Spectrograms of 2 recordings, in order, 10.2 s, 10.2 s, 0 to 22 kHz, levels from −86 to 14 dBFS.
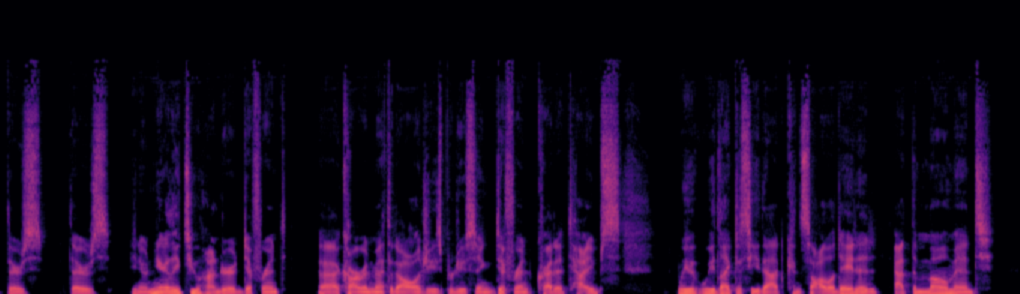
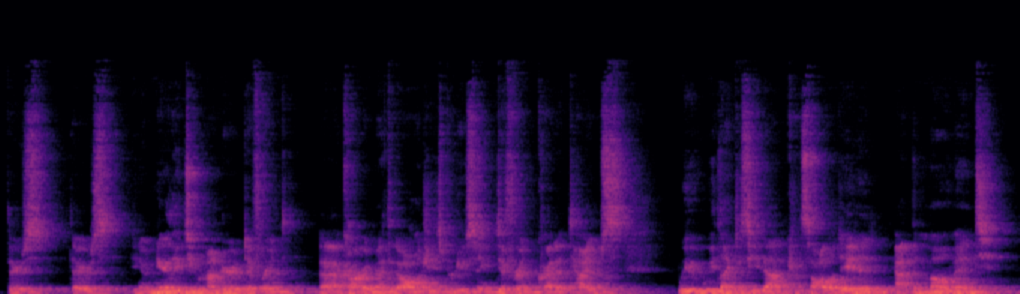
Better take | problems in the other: first | off-mic speech; far // room echo; noticeable; dies away in 0.8 s

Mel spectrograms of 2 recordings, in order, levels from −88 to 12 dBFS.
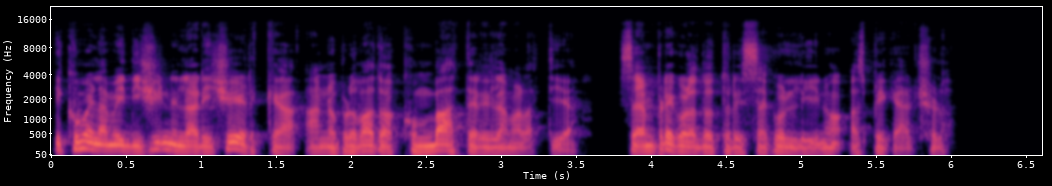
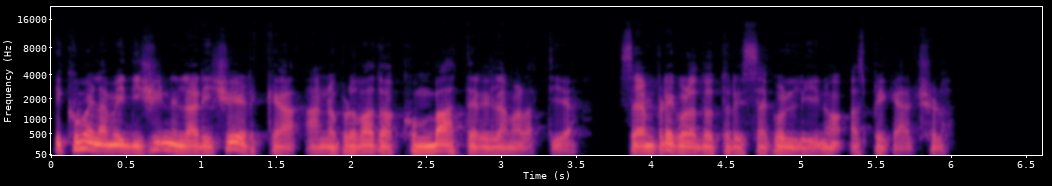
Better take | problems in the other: first | muffled; slightly; fading above 3.5 kHz

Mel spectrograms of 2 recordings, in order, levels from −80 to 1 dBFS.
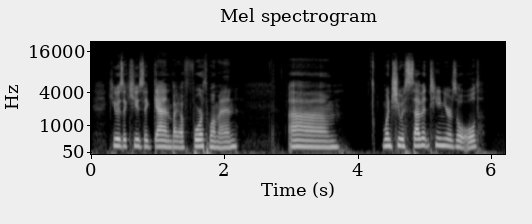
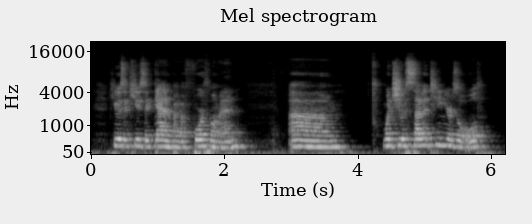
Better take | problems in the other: first | off-mic speech; far // room echo; slight; dies away in 0.4 s

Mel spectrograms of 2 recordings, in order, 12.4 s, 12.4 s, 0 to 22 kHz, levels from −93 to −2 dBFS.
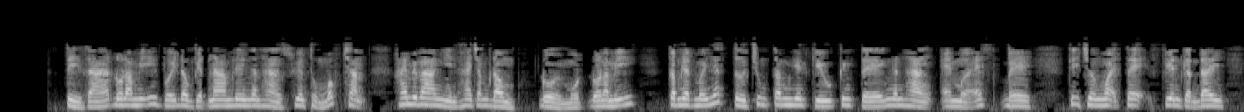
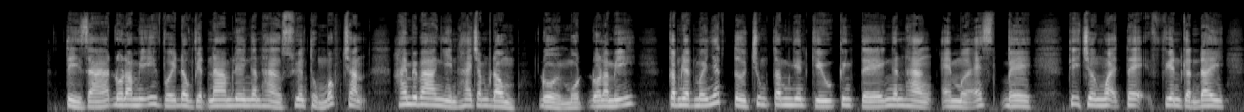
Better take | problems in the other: second | garbled, watery; badly; nothing above 4.5 kHz

